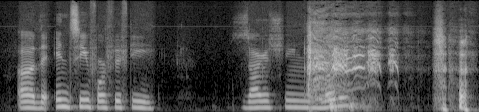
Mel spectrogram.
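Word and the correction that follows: Zongshen: Hey, you pronounce it as good as I could. Say it again. – Zagashin? – Zongshin motor.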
